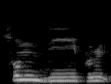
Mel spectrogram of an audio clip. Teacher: 이 중간에 없었던 니은 소리가 덧붙여서 결국에는 솜니불 이렇게 발음이 됩니다. 이런 경우 니은 첨가 현상이 일어난다고 할 수 있겠죠.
